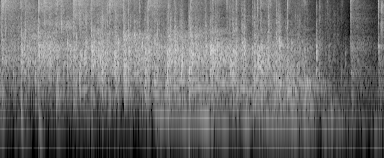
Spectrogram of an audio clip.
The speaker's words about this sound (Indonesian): Ini kalau ada efek tepuk tangan boleh ya?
